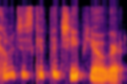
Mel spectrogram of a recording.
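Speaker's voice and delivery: high-pitched nagging little voice; little inner voice. Acted. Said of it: "it's that little voice".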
